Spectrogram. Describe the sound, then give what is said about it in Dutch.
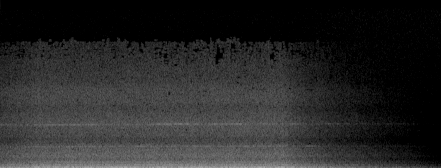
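A big airplane's loud, steady low engine roar rumbles for several seconds, then fades away as it passes. “This plane is big.”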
